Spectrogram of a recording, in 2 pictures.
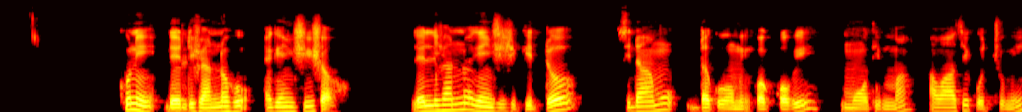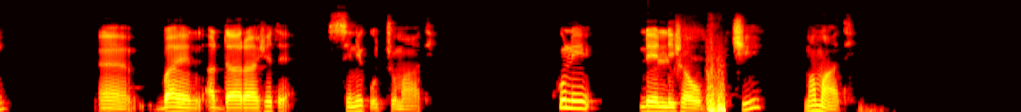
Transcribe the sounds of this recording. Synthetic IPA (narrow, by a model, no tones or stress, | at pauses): kʰʊnɪle̞ːlːɪʃɐnːɔɦʊɛɡɛnʃiːʃɐw | lʔeːlːɪʃɐnːɔɛɡɛnʃ̬ɪʃɡɪd̪ːo̞ː | sɪd̪aːmʊd̪ɐɡoːmɪ̰kʼɔkʼːɔbi | mo̞ːt̪ɪmːɐhɐ̰waːsɪkʼʊt͡ʃːʊmi | bɐɐ̰d̪ːaːɾaːʃɛt̪ɛ̰ | sɪnɪkʼʊt͡ʃːʊma̰ːt̪ɪ̥ | kʊnɪ | le̞ːlːɪʃɐwbʊt͡ʃːiː | mɐmaːt̪ɪ̥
